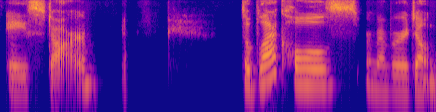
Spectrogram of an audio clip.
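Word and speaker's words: Sagittarius A*: hole that we call Sagittarius a star. Uh so this a with an asterisk that's pronounced a star.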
